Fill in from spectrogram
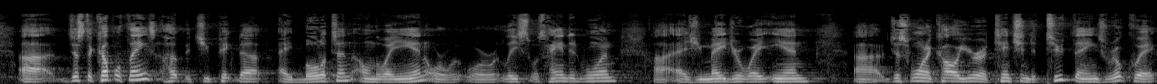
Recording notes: Weekly sermons recorded at the First Baptist Church of Locust, NC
